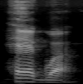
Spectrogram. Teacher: Régua, a força está no ré.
